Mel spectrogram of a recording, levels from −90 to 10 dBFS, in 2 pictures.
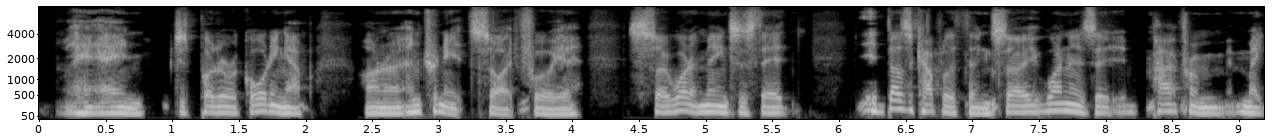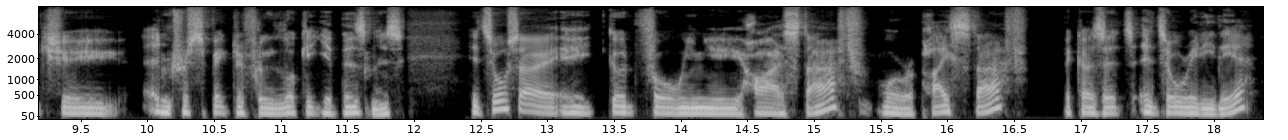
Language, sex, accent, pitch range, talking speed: English, male, Australian, 100-115 Hz, 175 wpm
